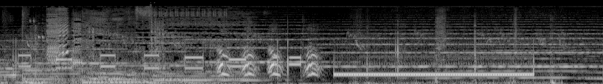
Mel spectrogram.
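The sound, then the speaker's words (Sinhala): A mobile phone rings with an incoming call. The ringtone is a bright, melodic run of electronic tones that ends in one long, steady held note, loud and alone, with no talking. “ඔය වෙලාවෙදි තමයි භාග්‍යගේ phone එක රිංගුනේ.”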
